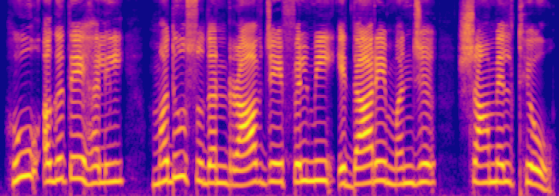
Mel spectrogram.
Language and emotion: Sindhi, neutral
